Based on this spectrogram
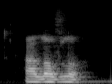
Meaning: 1. flaming, fiery 2. ardent, flaming
- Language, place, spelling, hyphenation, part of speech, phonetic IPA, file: Azerbaijani, Baku, alovlu, a‧lov‧lu, adjective, [ɑɫovˈɫu], LL-Q9292 (aze)-alovlu.wav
